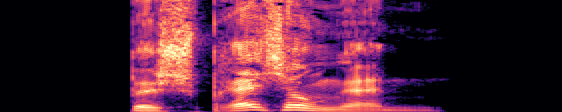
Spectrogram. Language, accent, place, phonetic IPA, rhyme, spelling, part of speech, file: German, Germany, Berlin, [bəˈʃpʁɛçʊŋən], -ɛçʊŋən, Besprechungen, noun, De-Besprechungen.ogg
- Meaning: plural of Besprechung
